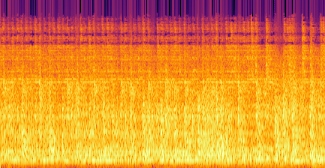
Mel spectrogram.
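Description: Live flamenco: a Spanish guitar playing with rapid hand-clapping (palmas) keeping the rhythm, dense sharp claps and strikes throughout.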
